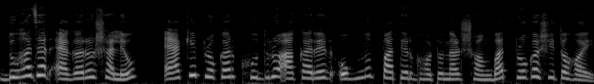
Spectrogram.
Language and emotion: Bengali, neutral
